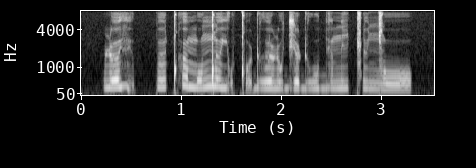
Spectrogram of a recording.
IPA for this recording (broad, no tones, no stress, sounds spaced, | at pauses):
ɳ œ vʲ o̰ pː ø ǃʰ œ m o ŋ͡ǃ ø j o̰ ǃ o̰ ɖʱ ø ɳ u d͡ʒ œ ɖʱ u bʲ ɔ n i ǁ y ŋ͡ǀ o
